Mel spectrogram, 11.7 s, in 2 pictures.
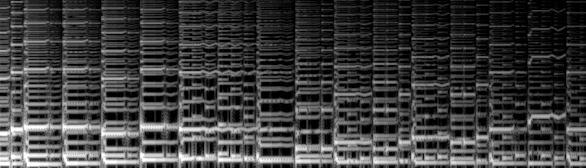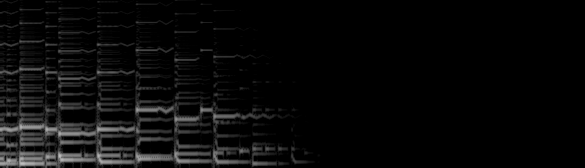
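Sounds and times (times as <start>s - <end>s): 
PSG chiptune background music: 0.0s - 8.6s.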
